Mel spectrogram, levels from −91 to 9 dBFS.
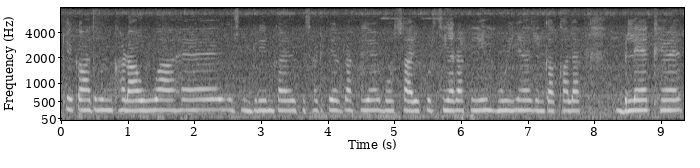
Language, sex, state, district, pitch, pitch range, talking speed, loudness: Hindi, female, Uttar Pradesh, Jalaun, 270 Hz, 260-275 Hz, 145 wpm, -16 LUFS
